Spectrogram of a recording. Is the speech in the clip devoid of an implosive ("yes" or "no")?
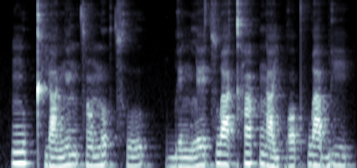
yes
